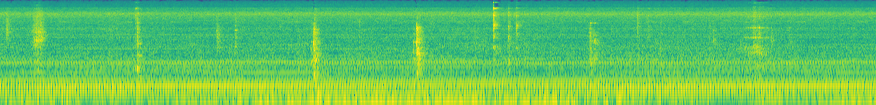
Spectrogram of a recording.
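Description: A steady hum runs throughout, with scattered light metal clicks and taps, about seven in all, as a heavy steel spring-mount plate is handled and set in place against the truck frame.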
